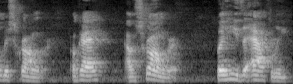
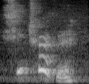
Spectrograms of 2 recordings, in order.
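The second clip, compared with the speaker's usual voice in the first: lightly mocking boyfriend; 7 dB quieter, slower than usual. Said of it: "he was like".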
